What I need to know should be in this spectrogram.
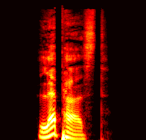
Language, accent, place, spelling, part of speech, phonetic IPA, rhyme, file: German, Germany, Berlin, läpperst, verb, [ˈlɛpɐst], -ɛpɐst, De-läpperst.ogg
- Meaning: second-person singular present of läppern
